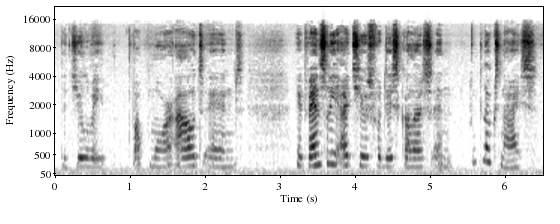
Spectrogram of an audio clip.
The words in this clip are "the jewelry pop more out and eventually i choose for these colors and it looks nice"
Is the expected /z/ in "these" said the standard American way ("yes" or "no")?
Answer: no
